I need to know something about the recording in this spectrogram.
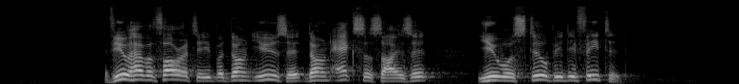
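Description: An elderly man speaks calmly and clearly close to a microphone.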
